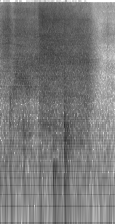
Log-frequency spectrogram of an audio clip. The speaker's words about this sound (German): der noch unsere Sitzkissen von unserem Büroschlauchboot aufpumpt.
